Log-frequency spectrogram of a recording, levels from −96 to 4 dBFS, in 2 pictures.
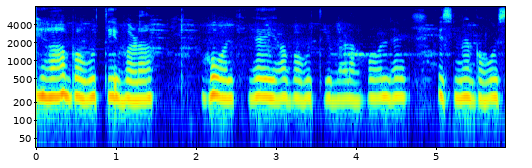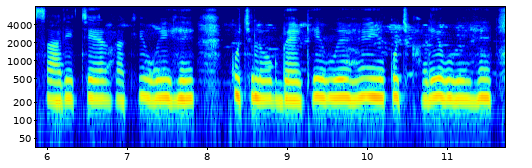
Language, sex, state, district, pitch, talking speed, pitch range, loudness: Hindi, female, Maharashtra, Sindhudurg, 235 Hz, 145 wpm, 230-245 Hz, -34 LUFS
